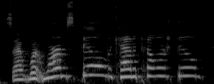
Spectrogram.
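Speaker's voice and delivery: ordinary delivery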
